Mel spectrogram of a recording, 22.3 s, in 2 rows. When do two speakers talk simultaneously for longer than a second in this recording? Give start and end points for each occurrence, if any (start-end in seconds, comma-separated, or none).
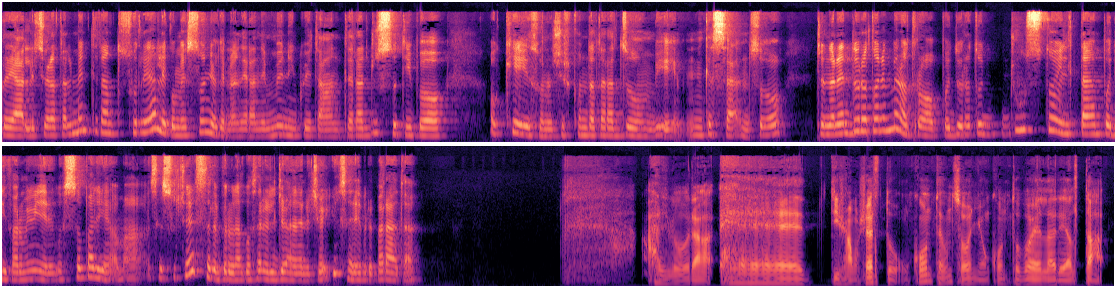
none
